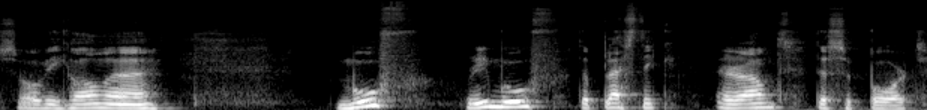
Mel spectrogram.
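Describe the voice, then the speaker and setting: A man with a non-native accent, fairly high in pitch, lively in intonation, with a dark, mellow tone. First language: Dutch. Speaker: DIY hobbyist shooter. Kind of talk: tutorial. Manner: halting, with many fillers.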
